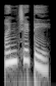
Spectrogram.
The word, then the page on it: ಅಂಚಡಿ: añcaḍi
